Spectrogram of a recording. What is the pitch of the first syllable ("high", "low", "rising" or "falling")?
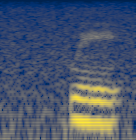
low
